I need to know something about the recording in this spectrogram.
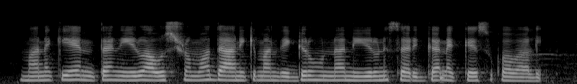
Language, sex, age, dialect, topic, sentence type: Telugu, female, 18-24, Utterandhra, agriculture, statement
